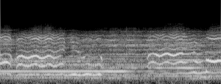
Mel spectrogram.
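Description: Music from an old radio-broadcast recording: a high operatic singing voice holds notes with a wide vibrato over accompaniment, moving to new notes twice.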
